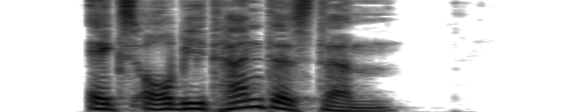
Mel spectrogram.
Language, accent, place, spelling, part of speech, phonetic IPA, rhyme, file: German, Germany, Berlin, exorbitantestem, adjective, [ɛksʔɔʁbiˈtantəstəm], -antəstəm, De-exorbitantestem.ogg
- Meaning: strong dative masculine/neuter singular superlative degree of exorbitant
